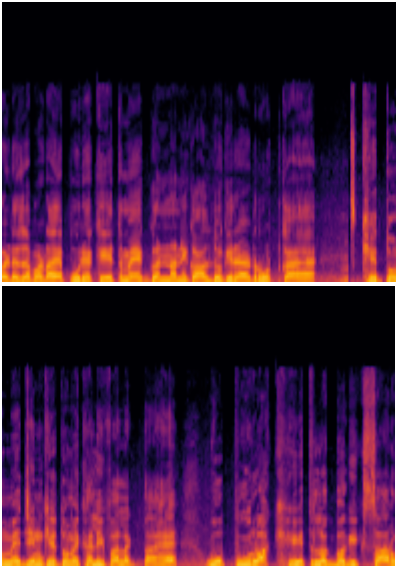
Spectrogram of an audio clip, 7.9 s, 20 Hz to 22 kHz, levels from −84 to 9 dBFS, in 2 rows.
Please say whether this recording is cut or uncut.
cut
